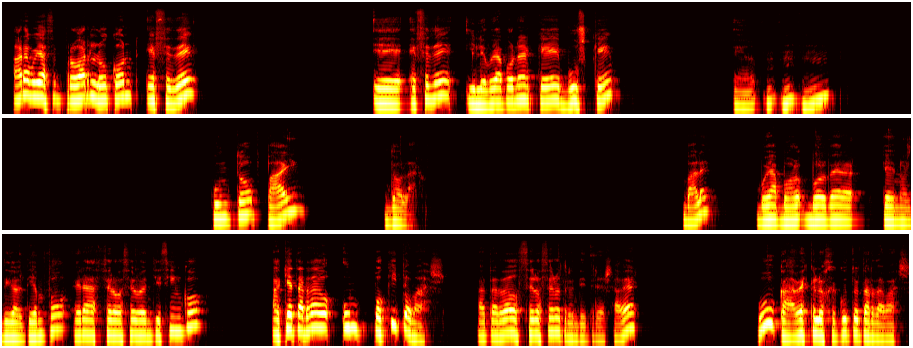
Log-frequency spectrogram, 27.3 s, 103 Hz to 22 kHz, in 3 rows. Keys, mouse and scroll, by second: 1.3-2.2 typing, 9.6 typing, 11.6 typing, 13.0 typing, 14.5 Return, 17.1 ctrl+p, 17.5 ctrl+a, 17.7-18.9 typing, 19.4 Return, 24.0 ctrl+p, 24.3 Return, 25.8 ctrl+p, 26.0 Return.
